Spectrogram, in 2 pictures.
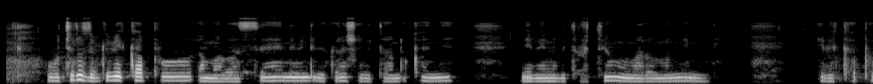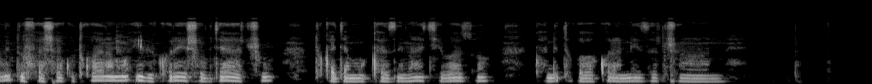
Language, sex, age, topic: Kinyarwanda, female, 25-35, finance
